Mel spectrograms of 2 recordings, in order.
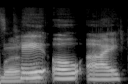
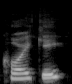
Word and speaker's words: Koike: Crikey, like the she's like crikey. like the Australian. They say crikey, Koike.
